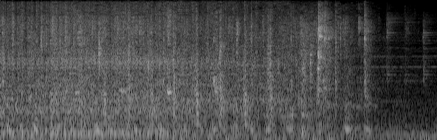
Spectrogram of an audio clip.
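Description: A generator engine runs in the Metro: Last Light video game, a steady, busy mechanical chugging that fills the space and thins out slightly near the end.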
